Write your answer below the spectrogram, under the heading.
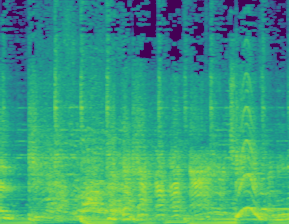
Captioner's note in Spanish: Tren risa diabólica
